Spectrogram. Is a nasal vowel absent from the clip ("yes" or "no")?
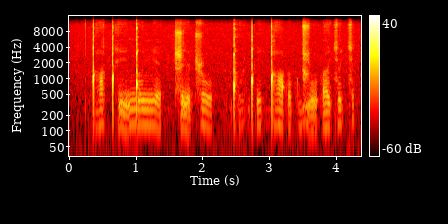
yes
